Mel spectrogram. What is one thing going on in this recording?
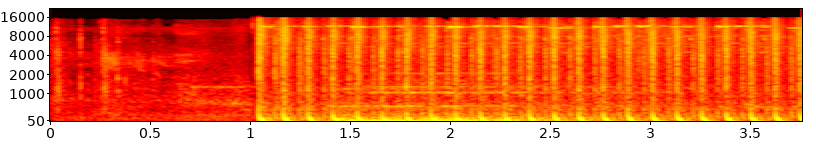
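A heavy machine gun fires in rapid bursts, loud and close.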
